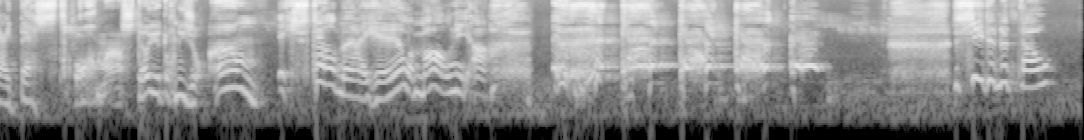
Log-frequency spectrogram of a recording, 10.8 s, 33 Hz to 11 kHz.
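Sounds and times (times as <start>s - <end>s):
speech: 0.0s - 6.2s, 9.8s - 10.6s
person giving dry hacking coughs: 4.9s - 8.4s.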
